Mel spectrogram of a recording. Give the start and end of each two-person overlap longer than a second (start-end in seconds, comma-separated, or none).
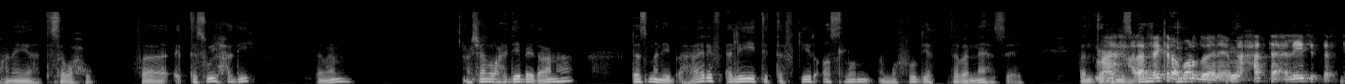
10.9-12.4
